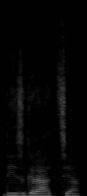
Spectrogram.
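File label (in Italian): "disgràtzia", lingua sarda, female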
